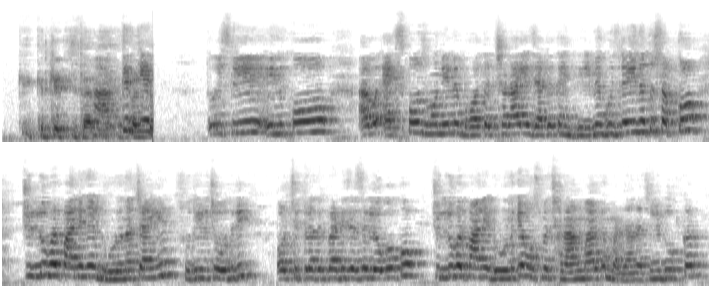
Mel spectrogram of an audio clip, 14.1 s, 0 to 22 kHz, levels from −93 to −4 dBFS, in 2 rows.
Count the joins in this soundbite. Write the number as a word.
one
